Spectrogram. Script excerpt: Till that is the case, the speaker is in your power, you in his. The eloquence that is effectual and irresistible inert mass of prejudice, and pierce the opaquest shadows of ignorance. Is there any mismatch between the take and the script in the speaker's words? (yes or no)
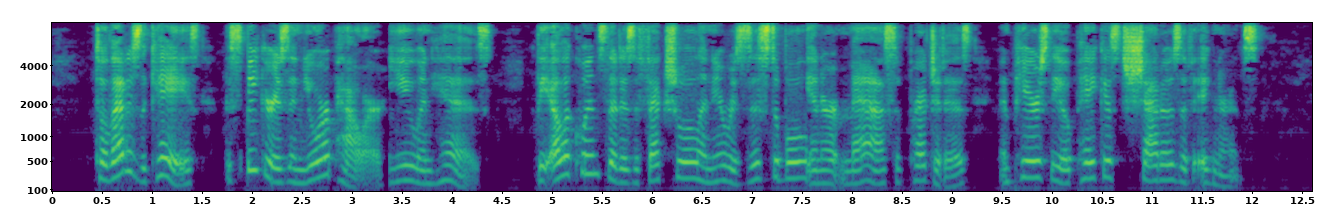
no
